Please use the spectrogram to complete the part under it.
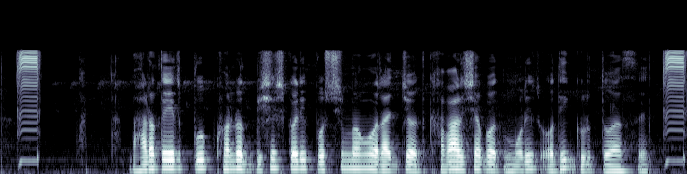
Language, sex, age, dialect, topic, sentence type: Bengali, male, 31-35, Rajbangshi, agriculture, statement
